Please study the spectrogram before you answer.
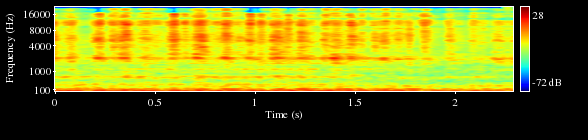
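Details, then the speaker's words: Chevrolet C10 pickup with newly fitted Edelbrock carburetor, idling at delivery: deep, steady low rumble with even beat, no knocks or misses; running the best it ever has. "this truck is running the best it's ever run not going to lie we put Ed Brock carburetor on it"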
